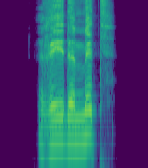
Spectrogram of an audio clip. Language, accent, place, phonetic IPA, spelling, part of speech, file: German, Germany, Berlin, [ˌʁeːdə ˈmɪt], rede mit, verb, De-rede mit.ogg
- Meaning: inflection of mitreden: 1. first-person singular present 2. first/third-person singular subjunctive I 3. singular imperative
